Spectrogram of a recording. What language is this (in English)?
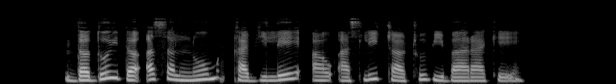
Pashto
